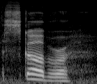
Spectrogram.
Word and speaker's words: Scarborough: so today I am in scarber British pronunciation of course which is part of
